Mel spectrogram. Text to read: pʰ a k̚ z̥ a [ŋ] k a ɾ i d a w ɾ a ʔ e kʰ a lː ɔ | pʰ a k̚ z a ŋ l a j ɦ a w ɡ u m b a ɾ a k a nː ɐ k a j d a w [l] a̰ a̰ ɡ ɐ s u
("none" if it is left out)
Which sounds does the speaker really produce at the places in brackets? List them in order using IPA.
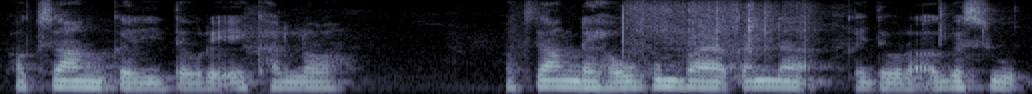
ŋ, ɾ

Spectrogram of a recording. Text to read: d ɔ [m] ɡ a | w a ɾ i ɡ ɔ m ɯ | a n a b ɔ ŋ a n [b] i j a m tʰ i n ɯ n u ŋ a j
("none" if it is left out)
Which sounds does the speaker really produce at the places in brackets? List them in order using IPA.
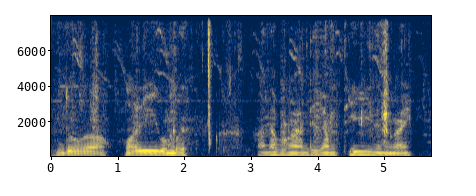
none, d

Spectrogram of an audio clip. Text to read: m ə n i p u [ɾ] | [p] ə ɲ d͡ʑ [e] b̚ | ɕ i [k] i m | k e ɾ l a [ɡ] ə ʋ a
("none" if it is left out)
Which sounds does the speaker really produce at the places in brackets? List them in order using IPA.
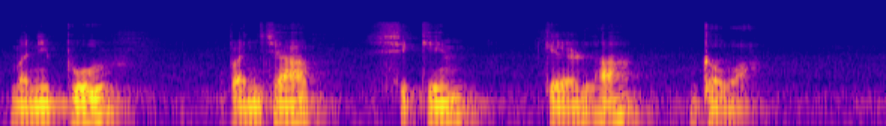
ɾ, p, a, k, ɡ

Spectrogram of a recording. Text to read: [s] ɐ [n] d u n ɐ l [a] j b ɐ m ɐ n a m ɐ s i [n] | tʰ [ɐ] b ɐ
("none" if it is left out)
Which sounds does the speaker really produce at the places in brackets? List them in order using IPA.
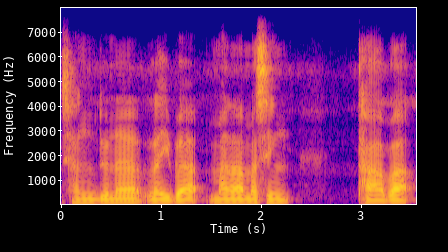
s, ŋ, ɐ, ŋ, a

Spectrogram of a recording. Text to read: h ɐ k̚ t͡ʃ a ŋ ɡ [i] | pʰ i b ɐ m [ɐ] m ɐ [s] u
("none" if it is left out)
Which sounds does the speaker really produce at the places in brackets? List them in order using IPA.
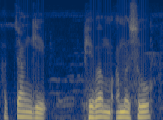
i, ɐ, s

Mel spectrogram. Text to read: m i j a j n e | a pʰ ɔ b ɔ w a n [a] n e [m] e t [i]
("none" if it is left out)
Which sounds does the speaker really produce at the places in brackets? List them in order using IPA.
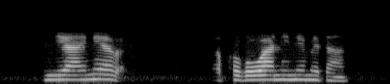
i, m, a

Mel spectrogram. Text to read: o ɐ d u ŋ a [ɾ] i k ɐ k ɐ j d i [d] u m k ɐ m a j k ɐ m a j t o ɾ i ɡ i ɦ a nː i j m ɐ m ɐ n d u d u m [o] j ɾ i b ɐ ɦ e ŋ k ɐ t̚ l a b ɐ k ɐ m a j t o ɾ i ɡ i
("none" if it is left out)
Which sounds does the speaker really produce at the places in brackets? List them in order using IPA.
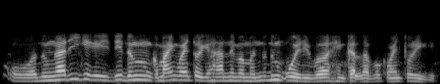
ɾ, d, o

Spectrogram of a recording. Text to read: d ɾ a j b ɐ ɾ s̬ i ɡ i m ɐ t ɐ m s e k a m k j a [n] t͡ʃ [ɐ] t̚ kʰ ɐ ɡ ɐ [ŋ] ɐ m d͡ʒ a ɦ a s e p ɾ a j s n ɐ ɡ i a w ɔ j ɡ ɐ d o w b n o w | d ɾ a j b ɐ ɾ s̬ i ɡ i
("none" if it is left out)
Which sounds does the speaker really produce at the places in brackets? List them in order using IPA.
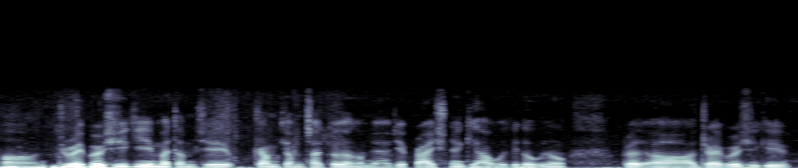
m, a, ŋ

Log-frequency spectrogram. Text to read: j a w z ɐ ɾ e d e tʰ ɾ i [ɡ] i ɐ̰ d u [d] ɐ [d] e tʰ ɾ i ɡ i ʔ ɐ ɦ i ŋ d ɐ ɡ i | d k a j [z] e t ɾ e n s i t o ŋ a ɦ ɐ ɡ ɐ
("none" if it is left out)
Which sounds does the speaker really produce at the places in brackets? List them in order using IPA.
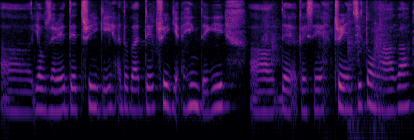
ɡ, ɡ, d, s

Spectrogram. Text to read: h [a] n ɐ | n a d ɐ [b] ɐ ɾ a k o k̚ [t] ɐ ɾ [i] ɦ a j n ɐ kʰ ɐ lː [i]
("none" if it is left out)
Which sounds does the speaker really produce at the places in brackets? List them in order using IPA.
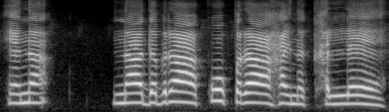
e, b, p, a, e

